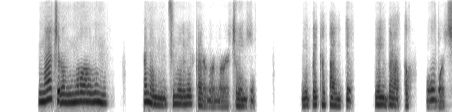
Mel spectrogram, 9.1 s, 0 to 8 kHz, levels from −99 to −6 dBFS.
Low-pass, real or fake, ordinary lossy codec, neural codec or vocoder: none; fake; none; codec, 16 kHz, 0.5 kbps, FreqCodec, smaller model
